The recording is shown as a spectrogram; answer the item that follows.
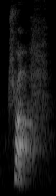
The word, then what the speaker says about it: trough: The third pronunciation is off, just like the word off, O-F-F. Some examples include cough and trough.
